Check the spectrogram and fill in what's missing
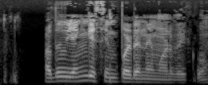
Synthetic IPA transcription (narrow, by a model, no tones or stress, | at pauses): ɐd̪ueŋɡesimpɐɽɐnemaːɽɐbe̞ːku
